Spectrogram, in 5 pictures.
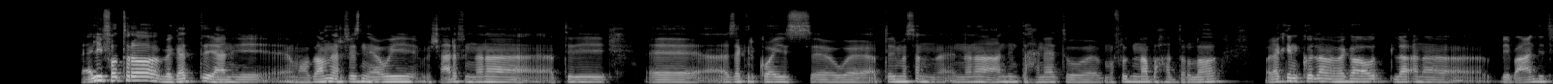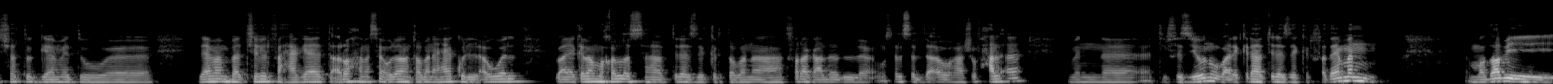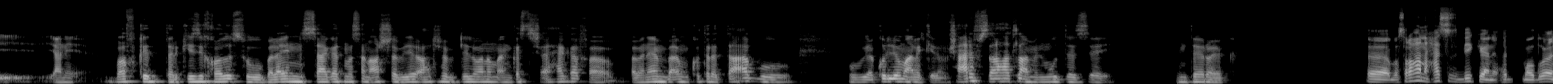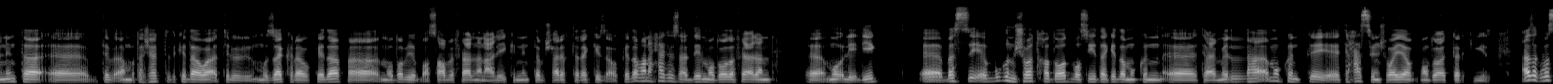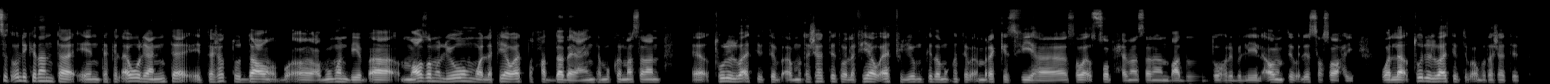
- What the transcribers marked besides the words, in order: in English: "المود"
- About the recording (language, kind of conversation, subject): Arabic, advice, إزاي أتعامل مع التشتت وقلة التركيز وأنا بشتغل أو بذاكر؟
